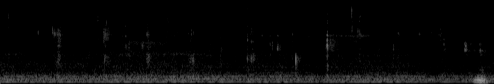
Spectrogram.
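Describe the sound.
Chewing and biting on tacos at a meal: faint, continuous soft crunchy mouth sounds over several seconds, with a slightly louder bite near the end.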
